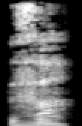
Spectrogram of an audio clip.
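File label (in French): "vin", French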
